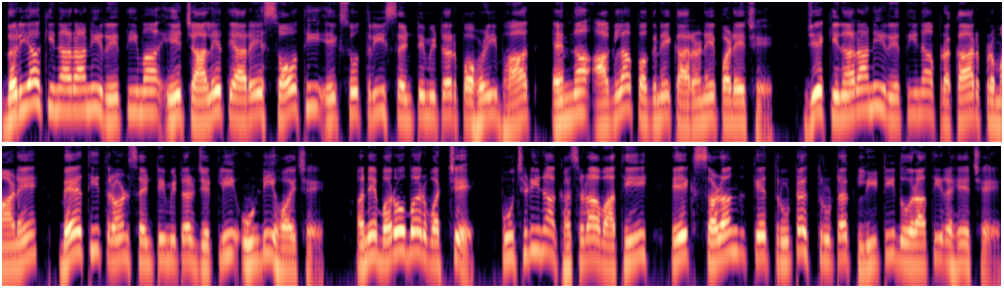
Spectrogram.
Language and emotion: Gujarati, neutral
